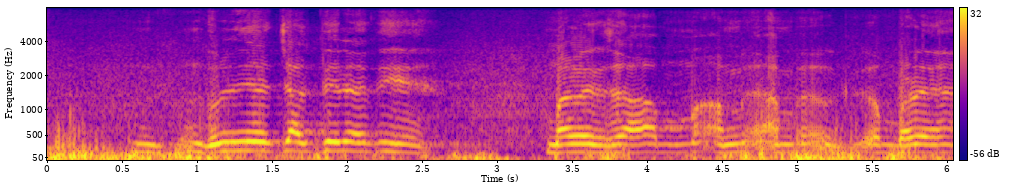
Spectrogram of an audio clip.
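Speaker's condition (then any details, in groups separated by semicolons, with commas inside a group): Difficulty speaking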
